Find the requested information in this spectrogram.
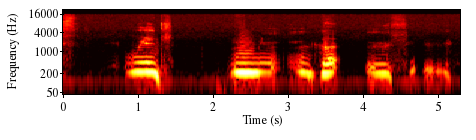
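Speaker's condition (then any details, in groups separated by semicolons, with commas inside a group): Cerebral palsy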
